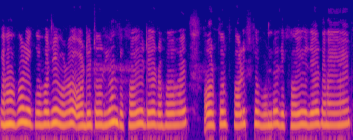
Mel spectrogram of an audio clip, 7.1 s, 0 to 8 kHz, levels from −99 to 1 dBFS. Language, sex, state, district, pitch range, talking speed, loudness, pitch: Hindi, female, Andhra Pradesh, Anantapur, 220-240 Hz, 110 wpm, -29 LUFS, 230 Hz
